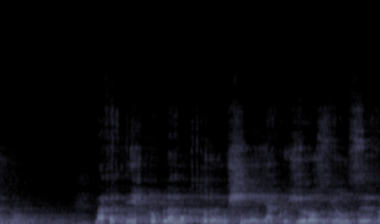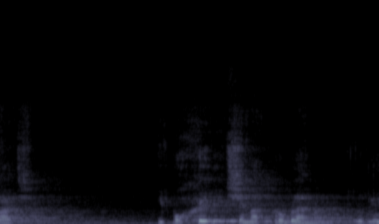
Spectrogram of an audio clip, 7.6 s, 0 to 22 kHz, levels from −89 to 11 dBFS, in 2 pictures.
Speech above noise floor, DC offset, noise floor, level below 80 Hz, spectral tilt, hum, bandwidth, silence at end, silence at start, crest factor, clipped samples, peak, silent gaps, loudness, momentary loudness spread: 22 dB; under 0.1%; -66 dBFS; -72 dBFS; -5.5 dB/octave; none; 15 kHz; 0 s; 0 s; 18 dB; under 0.1%; -28 dBFS; none; -45 LUFS; 19 LU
